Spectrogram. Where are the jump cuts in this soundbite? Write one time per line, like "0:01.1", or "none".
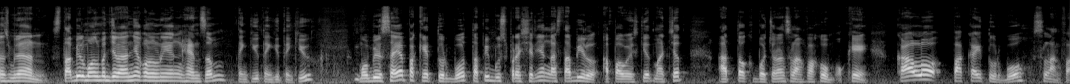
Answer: none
